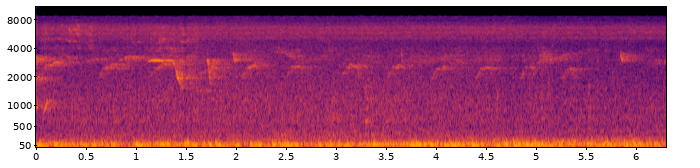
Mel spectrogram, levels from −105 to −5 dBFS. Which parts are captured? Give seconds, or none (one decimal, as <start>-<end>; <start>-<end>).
0.0-6.3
